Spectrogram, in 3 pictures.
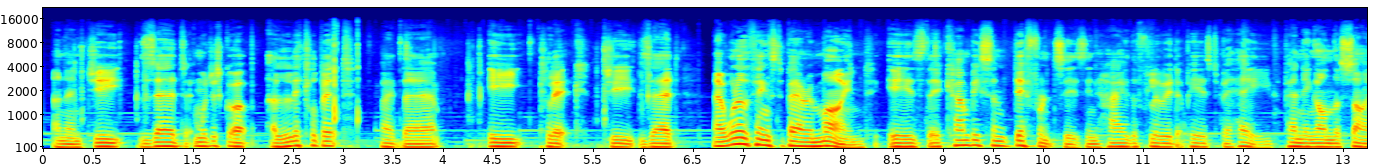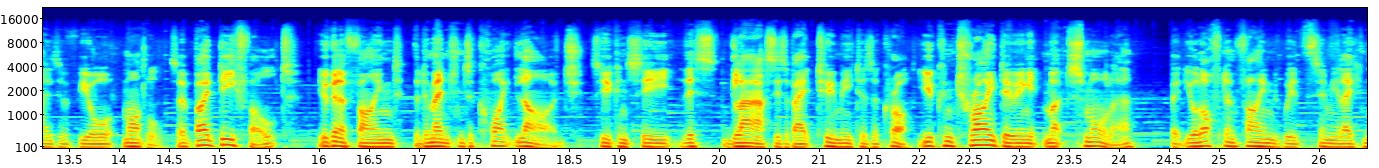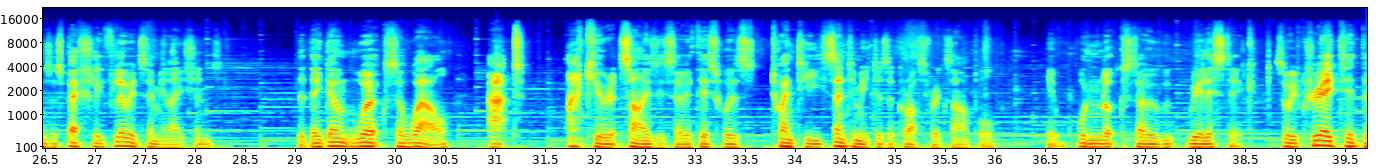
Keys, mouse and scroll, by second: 0.3 g, 3.6 click, 4.3 e, 4.8 click, 5.6 g, 7.3 click, 8.0 s, 8.8 click, 14.8 n, 15.9 Tab, 38.6 Tab.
